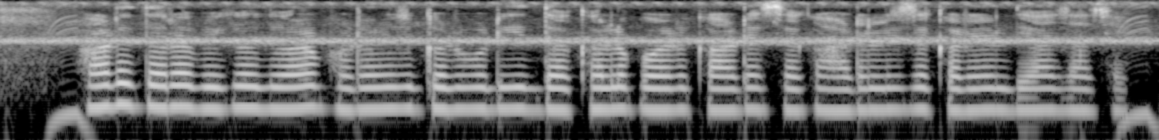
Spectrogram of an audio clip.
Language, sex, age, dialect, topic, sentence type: Magahi, female, 18-24, Northeastern/Surjapuri, banking, statement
